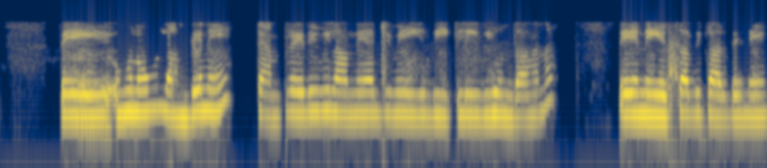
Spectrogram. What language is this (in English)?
Punjabi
